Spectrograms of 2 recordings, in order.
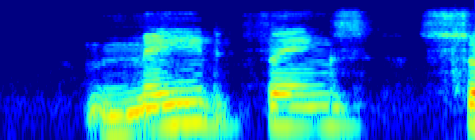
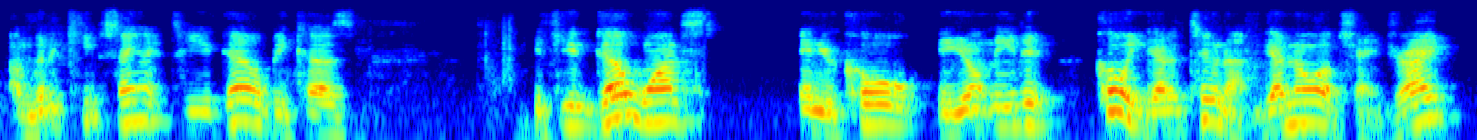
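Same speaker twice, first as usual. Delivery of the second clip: ordinary talk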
